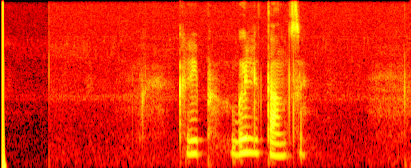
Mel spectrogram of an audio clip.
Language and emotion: Russian, neutral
